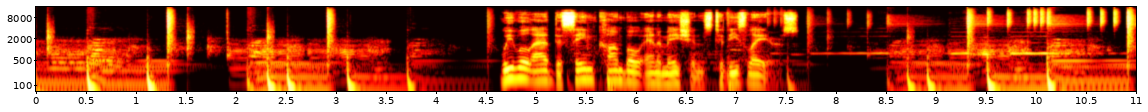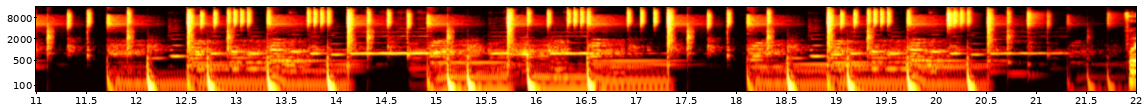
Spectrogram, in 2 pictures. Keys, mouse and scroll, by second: 1.6 click, 5.0 click, 7.0 click, 9.4 click, 10.9 click, 13.8 click, 14.9 space, 20.6 space, 21.7 click.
